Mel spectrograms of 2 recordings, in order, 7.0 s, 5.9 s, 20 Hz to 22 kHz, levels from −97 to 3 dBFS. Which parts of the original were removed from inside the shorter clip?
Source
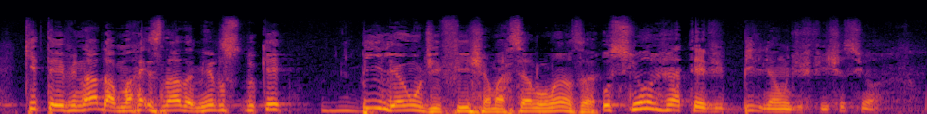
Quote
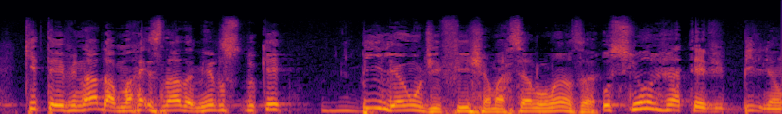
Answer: none

